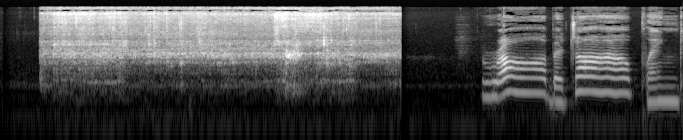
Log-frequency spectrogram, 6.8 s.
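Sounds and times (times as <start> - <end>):
hands being washed with soap in a sink: 0.4 - 4.0
tap water rushing in a steady stream: 0.4 - 4.0
speech: 4.8 - 6.8.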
